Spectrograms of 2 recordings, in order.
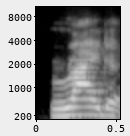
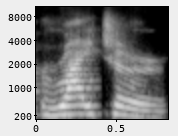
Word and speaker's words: writer: here uh t chained like d sound rider rider writer not writer okay it's american american um sound american english you can say writer writer writer not writer but rather a flap of the tongue she's a writer she's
